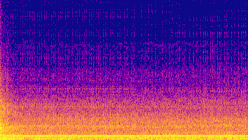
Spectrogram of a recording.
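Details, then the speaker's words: Carrier rooftop HVAC unit that was squealing, after belt tension adjustment with pulley alignment checked: steady airy rush with constant mid-pitched motor tone, no squeal or slap on startup; belt-driven blower running smoothly. "that's better I'm happy with that it also doesn't squeal on startup"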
